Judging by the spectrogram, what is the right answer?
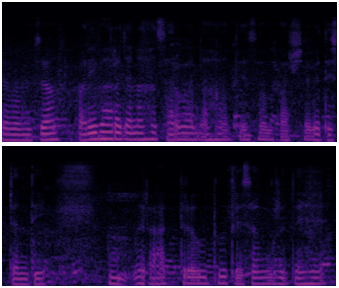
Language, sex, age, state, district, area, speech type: Sanskrit, male, 18-30, Odisha, Bhadrak, rural, spontaneous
